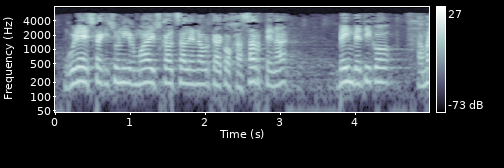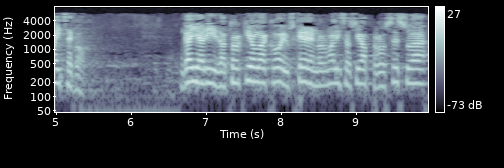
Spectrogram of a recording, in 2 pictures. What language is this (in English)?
Basque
